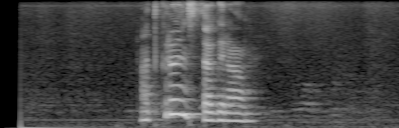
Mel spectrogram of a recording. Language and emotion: Russian, neutral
